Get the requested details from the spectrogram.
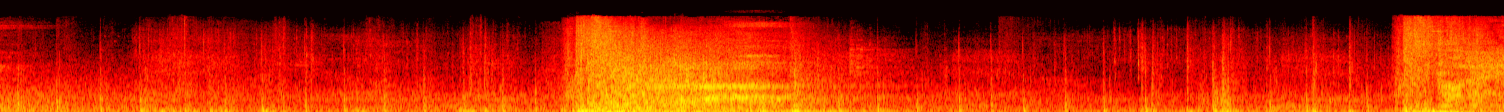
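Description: Armoured footsteps thud on wooden boards.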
